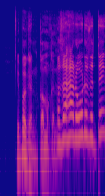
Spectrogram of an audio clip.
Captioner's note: speaking In Foreign Language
